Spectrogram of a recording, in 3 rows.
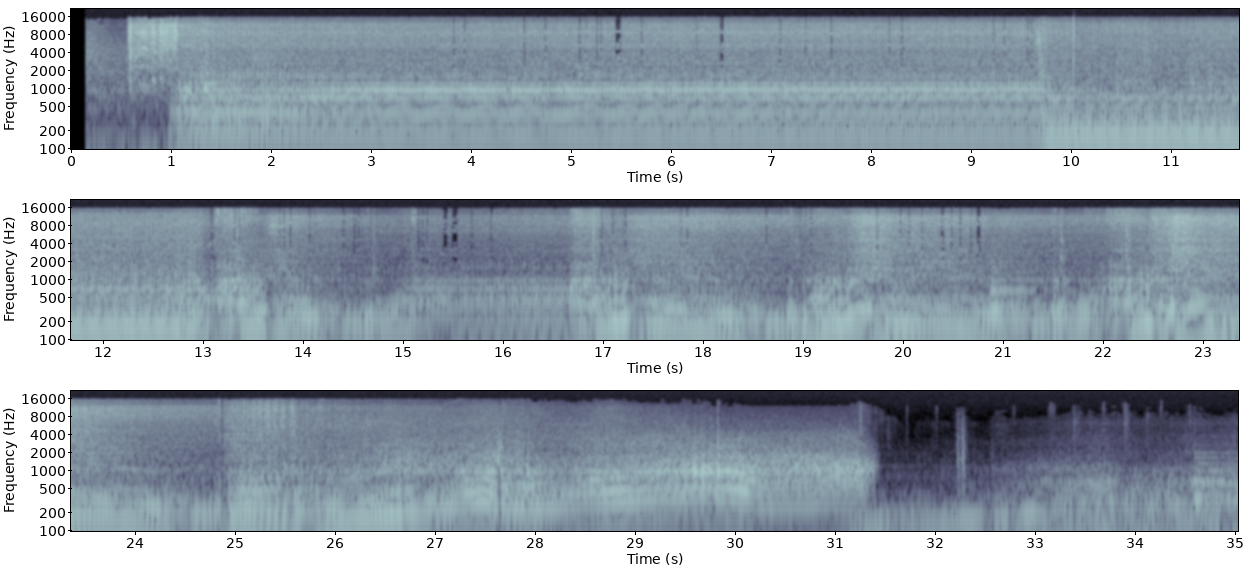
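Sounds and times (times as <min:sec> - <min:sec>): engine revving: 0:00.6 - 0:34.8.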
